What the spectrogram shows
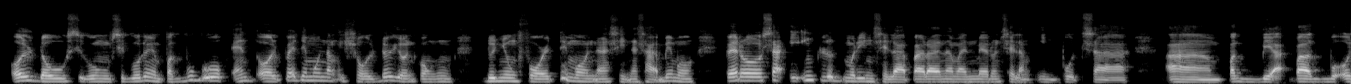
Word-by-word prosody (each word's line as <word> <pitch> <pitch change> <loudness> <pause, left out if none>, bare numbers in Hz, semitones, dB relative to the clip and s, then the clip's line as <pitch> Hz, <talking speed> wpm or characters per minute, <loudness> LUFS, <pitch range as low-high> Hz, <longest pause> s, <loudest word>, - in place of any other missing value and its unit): Although 145 -6 +3
sigung 135 -1 -3
siguro 145 +5 -1
'yong 145 -5 -2
pagbu-book 170 +5 0
and 165 +1 -4
all 140 -1 +3
puwede 185 0 -1
mo 185 0 -1
nang 165 -1 -4
i-shoulder 135 +2 -4
'yon 135 -5 -1
kung 125 +1 -5 0.3
do'n 150 0 +4
'yong 150 - -1
forte 130 -3 -1
mo 145 -3 0
na 125 0 -1
sinasabi 125 +3 -3
mo 130 -3 -2 0.3
pero 175 0 +6
sa 175 - +3
i-include 205 - -1
mo 150 -1 -1
rin 145 -1 0
sila 120 -3 +1
para 125 0 +6
naman 125 -1 -2
meron 125 0 -1
silang 115 -3 -4
input 115 0 -7
sa, 105 -3 -2 0.4
um, 110 -2 +2
pagbiya 130 -2 +1
pagbuo 130 -1 +4
135 Hz, 155 wpm, -23 LUFS, 125-160 Hz, 0.4 s, pero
